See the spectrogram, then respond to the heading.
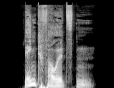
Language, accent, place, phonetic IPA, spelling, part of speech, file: German, Germany, Berlin, [ˈdɛŋkˌfaʊ̯lstn̩], denkfaulsten, adjective, De-denkfaulsten.ogg
- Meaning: 1. superlative degree of denkfaul 2. inflection of denkfaul: strong genitive masculine/neuter singular superlative degree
